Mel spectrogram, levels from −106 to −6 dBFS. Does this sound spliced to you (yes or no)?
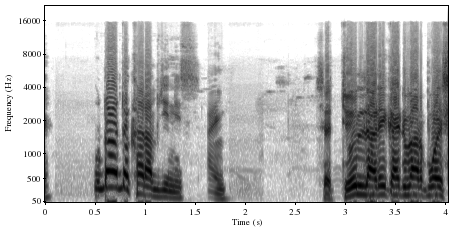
yes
